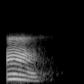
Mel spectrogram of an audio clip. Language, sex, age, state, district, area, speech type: Tamil, female, 18-30, Tamil Nadu, Tiruvallur, urban, conversation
